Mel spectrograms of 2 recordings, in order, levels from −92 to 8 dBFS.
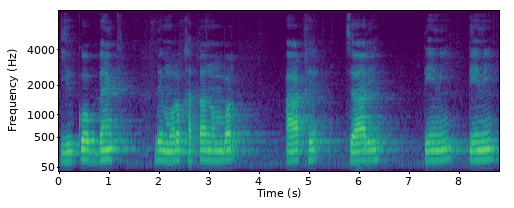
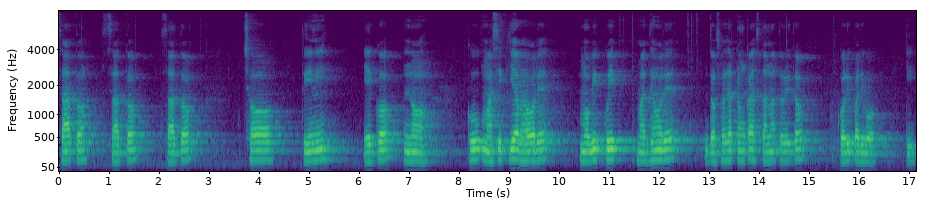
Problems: none marked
